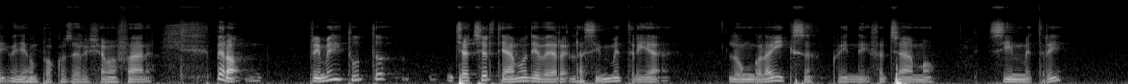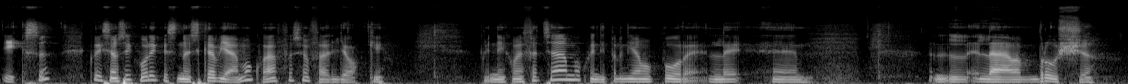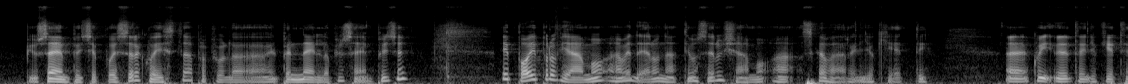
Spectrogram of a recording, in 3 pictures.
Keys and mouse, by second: 10.0-13.2 drag, 21.9-23.7 drag, 30.1-32.0 drag.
